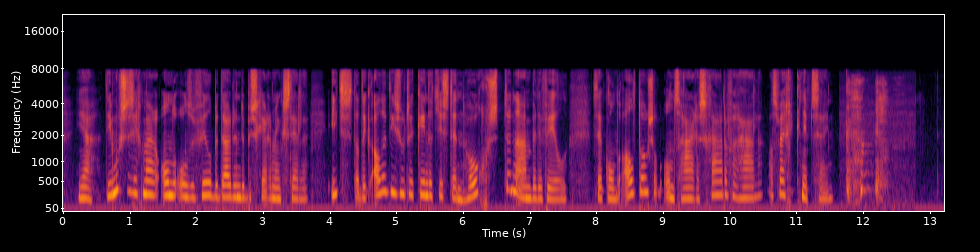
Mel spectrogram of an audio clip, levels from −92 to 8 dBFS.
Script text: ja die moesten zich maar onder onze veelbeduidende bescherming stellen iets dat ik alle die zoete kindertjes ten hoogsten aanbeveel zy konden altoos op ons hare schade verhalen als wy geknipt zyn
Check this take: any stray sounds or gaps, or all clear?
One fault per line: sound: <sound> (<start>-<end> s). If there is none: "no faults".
sound: cough (11.7-12.7 s)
